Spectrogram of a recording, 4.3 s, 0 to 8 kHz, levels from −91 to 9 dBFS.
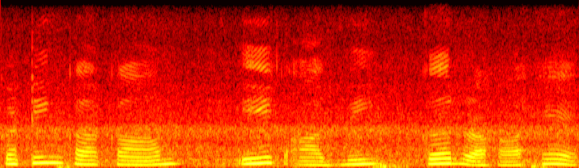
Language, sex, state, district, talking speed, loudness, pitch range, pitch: Hindi, female, Punjab, Fazilka, 110 wpm, -14 LUFS, 185-230 Hz, 210 Hz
